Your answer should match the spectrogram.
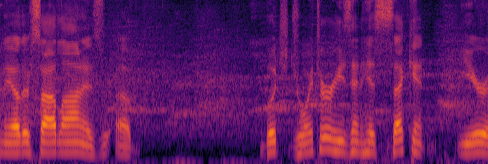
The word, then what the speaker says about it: Jointer: That he has a T in it.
